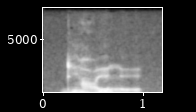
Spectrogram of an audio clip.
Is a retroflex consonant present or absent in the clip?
present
